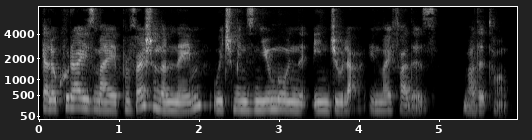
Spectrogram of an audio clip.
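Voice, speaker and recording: Soft-spoken, low-voiced woman from Switzerland. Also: fairly even intonation, vocal fry. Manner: slow, soft-spoken, searching for words. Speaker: guest, somatic educator and astrologer. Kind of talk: reflective interview talk.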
